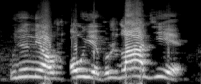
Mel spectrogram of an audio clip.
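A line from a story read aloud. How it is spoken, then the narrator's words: Desperate shouting. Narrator (Chinese): 小熊哥哥也扯着上面拼命喊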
